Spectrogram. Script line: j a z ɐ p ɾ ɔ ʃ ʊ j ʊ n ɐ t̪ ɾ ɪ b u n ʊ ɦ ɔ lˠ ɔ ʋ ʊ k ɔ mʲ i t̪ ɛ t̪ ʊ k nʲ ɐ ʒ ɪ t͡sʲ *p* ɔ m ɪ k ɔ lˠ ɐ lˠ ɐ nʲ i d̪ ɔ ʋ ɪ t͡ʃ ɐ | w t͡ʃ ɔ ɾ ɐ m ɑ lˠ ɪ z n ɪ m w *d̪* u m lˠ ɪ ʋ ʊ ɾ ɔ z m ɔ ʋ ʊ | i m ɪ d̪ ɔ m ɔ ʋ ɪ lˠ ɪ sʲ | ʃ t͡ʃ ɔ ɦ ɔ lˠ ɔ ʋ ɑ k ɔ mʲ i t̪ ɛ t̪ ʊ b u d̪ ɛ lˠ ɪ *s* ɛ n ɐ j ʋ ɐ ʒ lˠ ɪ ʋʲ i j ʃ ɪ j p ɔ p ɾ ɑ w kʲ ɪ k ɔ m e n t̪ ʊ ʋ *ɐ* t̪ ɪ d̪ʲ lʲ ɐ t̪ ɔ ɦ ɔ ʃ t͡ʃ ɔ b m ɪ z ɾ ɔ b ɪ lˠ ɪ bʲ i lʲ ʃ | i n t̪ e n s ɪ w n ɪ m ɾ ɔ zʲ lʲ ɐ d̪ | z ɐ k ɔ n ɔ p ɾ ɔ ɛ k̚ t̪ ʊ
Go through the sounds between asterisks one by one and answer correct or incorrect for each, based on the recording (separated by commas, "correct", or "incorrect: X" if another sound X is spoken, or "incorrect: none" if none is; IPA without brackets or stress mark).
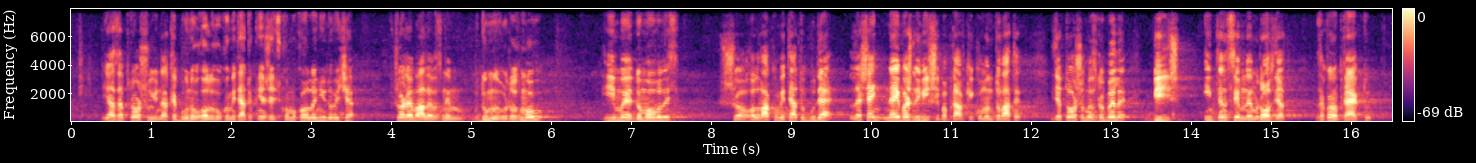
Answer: incorrect: k, correct, incorrect: ʃ, incorrect: ɑ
